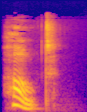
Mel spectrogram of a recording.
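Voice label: "halt", British English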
